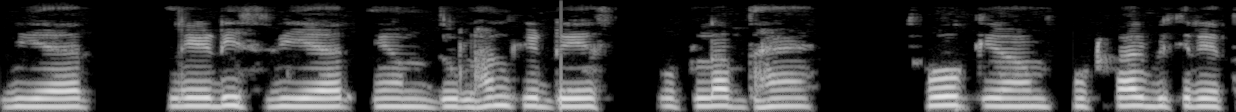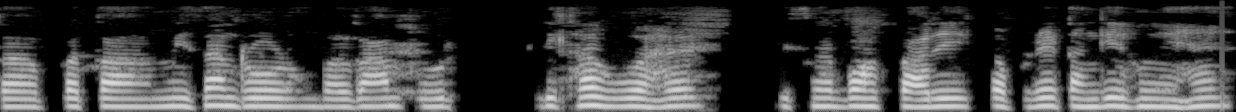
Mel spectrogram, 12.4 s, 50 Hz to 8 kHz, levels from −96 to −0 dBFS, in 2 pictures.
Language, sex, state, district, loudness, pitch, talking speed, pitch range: Hindi, female, Chhattisgarh, Balrampur, -20 LUFS, 210 Hz, 130 wpm, 205-215 Hz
